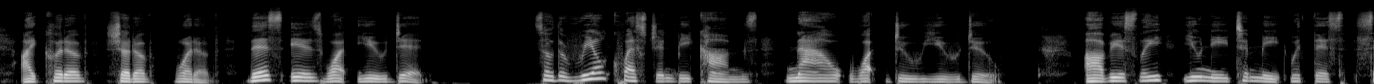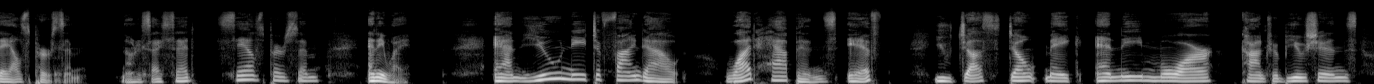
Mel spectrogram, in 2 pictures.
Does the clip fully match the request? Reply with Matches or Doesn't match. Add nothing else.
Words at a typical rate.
Doesn't match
